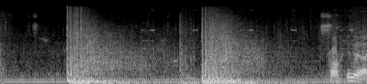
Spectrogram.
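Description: A rifle fires loud, booming shots that echo away.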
